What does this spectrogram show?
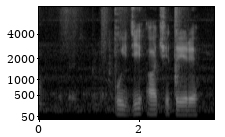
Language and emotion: Russian, neutral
